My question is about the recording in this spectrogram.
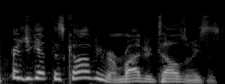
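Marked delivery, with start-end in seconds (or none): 0.1-1.2 mock indignant question. Joe's question retold.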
